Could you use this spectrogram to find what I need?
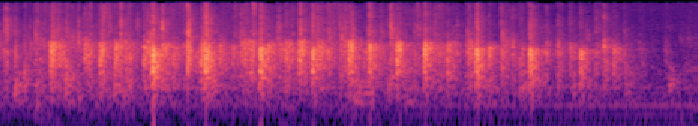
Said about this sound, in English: So please welcome me in giving a grand applause to our guest.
